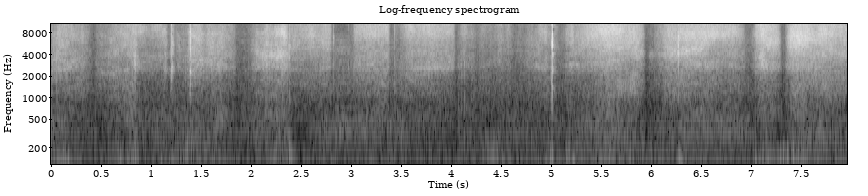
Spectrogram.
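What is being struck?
Whole English cucumber, ridged skin.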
